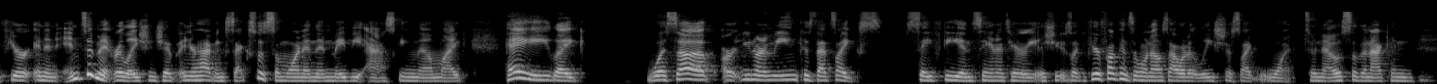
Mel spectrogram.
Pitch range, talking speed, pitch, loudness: 170-200 Hz, 225 wpm, 180 Hz, -27 LUFS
